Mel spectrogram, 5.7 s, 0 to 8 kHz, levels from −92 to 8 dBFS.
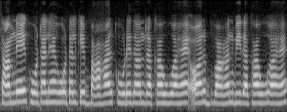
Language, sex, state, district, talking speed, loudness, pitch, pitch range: Hindi, female, Haryana, Charkhi Dadri, 190 wpm, -16 LUFS, 255 Hz, 245-270 Hz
